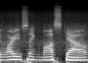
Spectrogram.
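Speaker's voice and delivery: plain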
